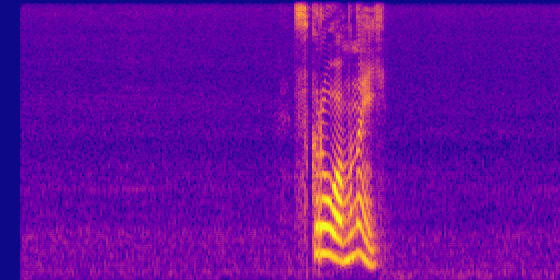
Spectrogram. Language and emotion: Russian, positive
